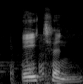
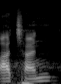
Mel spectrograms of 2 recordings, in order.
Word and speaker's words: Achan: committed by this person called Achan, or Achan, no matter how you pronounce it, Achan, Achan, stole silver and gold, recorded for us in Joshua chapter 7.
